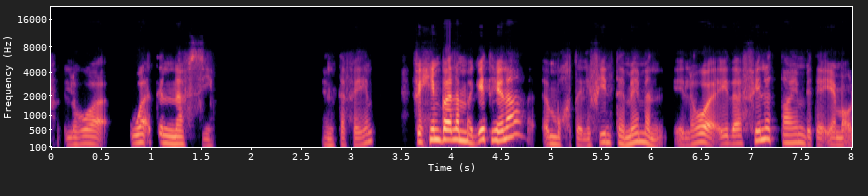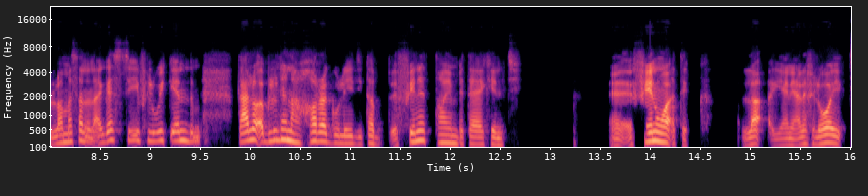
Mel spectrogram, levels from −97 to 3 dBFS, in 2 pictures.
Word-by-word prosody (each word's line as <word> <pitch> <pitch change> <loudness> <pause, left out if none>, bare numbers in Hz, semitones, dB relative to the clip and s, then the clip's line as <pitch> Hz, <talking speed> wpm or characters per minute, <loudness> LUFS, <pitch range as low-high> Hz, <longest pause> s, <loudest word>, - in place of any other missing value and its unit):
اللي 150 +1 -9
هو 165 0 -3 0.2
وقت 190 +2 -3
لنَفْسي. 160 -7 -3 1.1
أنت 135 +2 -11
فاهم، 145 +9 -8 0.4
في 200 - +3
حين 255 +5 +6
بقى 255 -1 +11
لمّا 245 -3 +5
جيت 250 -1 +5
هنا 300 +10 +6 0.2
مختلفين 160 +4 -6
تمامًا، 170 -2 -2
اللي 155 +4 -10
هو 200 +1 +3
إيه 170 - -2
ده 170 0 -1
فين 235 +9 +1
الTime 185 -7 -4
بتاعي، 155 -5 -7
يعني - - -2
أمّا 145 - -4
أقول - - -7
لها 175 - -2
مثلًا 210 +4 -3
إجازتي 235 +1 -5
إيه - - -5
في 220 - -10
الweekend 225 0 -3
م - - -9 0.4
تعالوا 220 +5 +5
قابلوني 235 +5 +1
أنا 225 -5 +3
هاخرّج 215 0 +1
ولادي، 170 -3 -6
طَب 165 -3 -6 0.2
فين 220 +3 0
الTime 185 -5 -5
بتاعِك 155 0 -5
أنتِ؟ 140 -1 -7 1.0
آآ - - -4
فين 215 +2 +6
وقتِك؟ 195 -3 +3 0.5
لأ، - - 0
يعني 135 +1 -6
عارف 160 +4 -4
اللي 160 +1 -3
هو 185 - +6
إيه، 170 -4 0
185 Hz, 185 wpm, -23 LUFS, 155-225 Hz, 1.1 s, بقى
